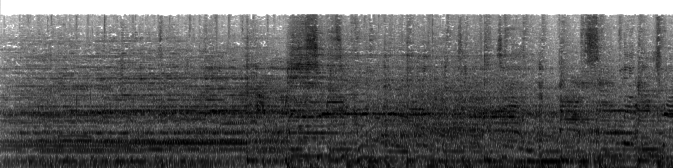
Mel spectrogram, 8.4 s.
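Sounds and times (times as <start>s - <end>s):
audience cheering and whooping: 0.1s - 8.4s.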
